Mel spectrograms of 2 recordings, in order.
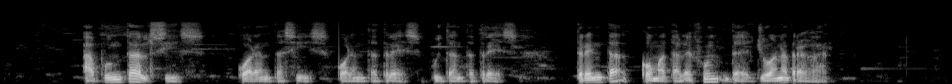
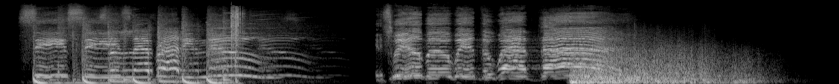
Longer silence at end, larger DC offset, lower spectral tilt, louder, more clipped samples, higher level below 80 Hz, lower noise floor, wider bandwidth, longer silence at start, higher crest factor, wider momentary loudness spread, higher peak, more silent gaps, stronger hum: first, 1.25 s vs 0.75 s; neither; first, -7 dB/octave vs -3.5 dB/octave; about the same, -20 LUFS vs -19 LUFS; neither; second, -56 dBFS vs -34 dBFS; about the same, -63 dBFS vs -62 dBFS; second, 7.8 kHz vs 19 kHz; first, 0.85 s vs 0.2 s; about the same, 20 dB vs 20 dB; second, 12 LU vs 16 LU; about the same, -2 dBFS vs -2 dBFS; second, none vs 3.56-3.75 s; neither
